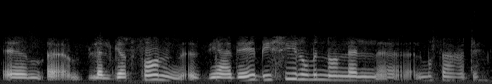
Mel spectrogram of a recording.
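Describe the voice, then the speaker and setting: A woman's voice: on the low side, moderate pace, creaky, slight background noise. A woman caller with a Levantine Arabic accent chatting casually over a radio phone line.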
